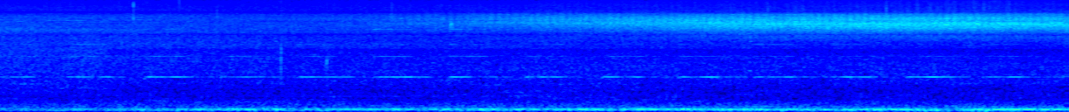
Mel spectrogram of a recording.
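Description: A steady low hum, like a motor or engine running, with a faint high-pitched beep repeating evenly on top of it.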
